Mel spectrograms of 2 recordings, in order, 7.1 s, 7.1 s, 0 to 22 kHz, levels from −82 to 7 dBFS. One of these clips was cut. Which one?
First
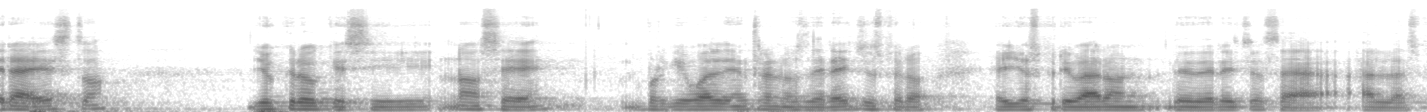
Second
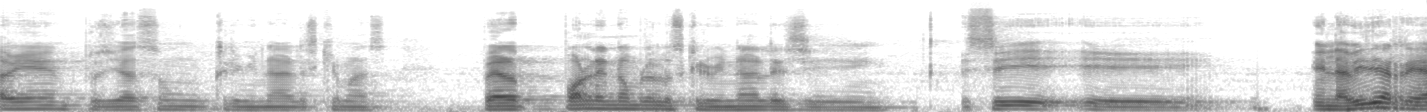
first; 1 cut; at 2.2 s

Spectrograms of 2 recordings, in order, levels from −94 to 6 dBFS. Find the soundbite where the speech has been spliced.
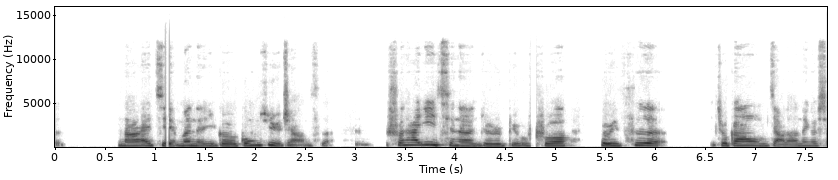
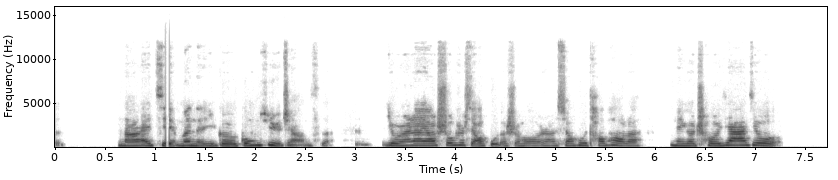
second; 1 cut; at 3.2 s

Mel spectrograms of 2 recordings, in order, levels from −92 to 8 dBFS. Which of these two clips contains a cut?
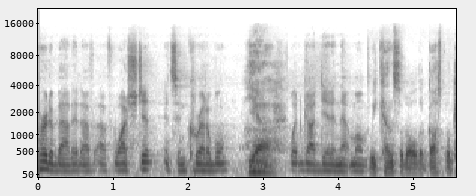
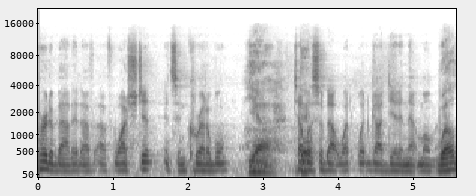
first; 2 cuts; at 3.3 s, 4.4 s

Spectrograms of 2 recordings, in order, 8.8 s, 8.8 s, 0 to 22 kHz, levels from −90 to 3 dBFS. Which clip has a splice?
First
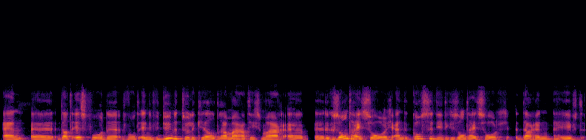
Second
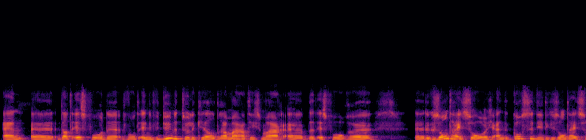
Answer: first; 1 cut; at 4.6 s

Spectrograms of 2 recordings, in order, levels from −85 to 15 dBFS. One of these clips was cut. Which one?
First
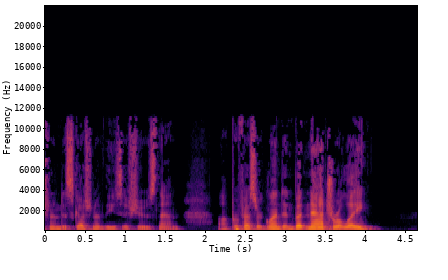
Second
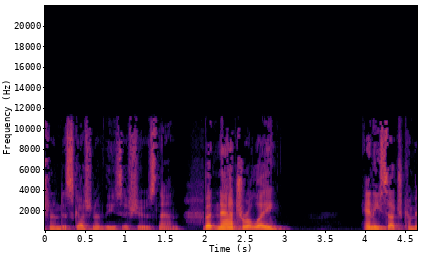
second; 1 cut; at 2.0 s

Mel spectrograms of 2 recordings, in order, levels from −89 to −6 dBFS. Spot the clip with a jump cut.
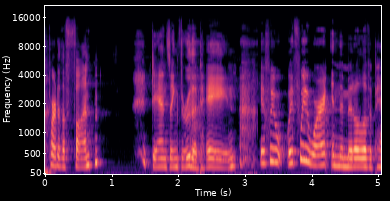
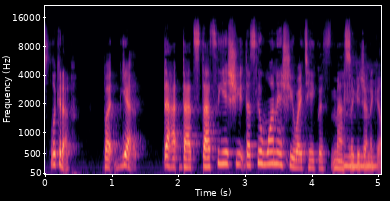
first; 1 cut; at 3.2 s

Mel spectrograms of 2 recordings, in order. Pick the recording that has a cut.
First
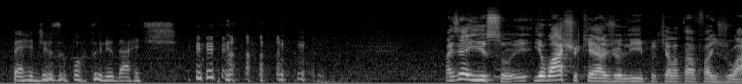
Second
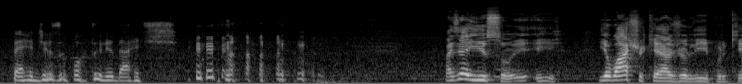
first; 2 cuts; at 5.3 s, 6.5 s

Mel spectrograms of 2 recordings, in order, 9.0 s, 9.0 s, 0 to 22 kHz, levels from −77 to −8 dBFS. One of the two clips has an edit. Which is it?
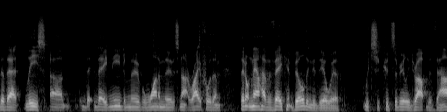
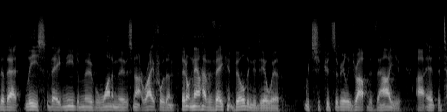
second; 2 cuts; at 0.9 s, 3.6 s

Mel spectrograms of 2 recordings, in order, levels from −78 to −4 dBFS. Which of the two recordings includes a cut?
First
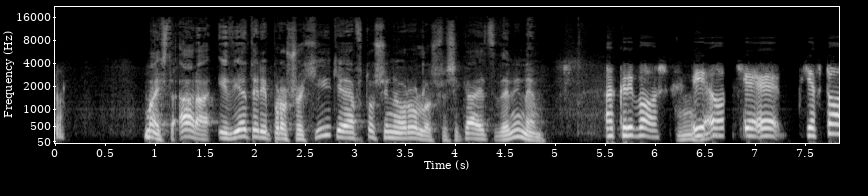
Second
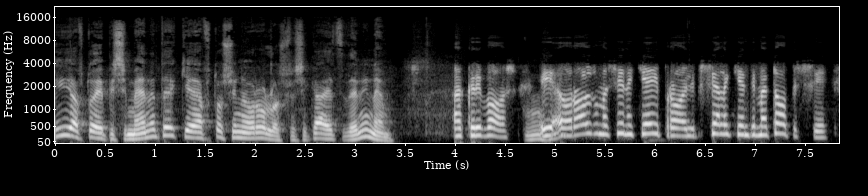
first; 2 cuts; at 2.7 s, 6.7 s

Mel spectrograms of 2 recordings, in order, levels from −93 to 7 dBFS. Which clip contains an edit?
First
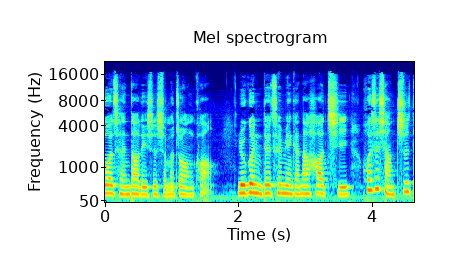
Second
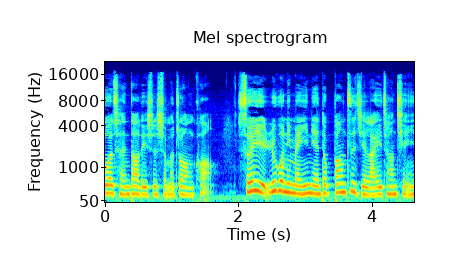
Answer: second; 1 cut; at 2.0 s

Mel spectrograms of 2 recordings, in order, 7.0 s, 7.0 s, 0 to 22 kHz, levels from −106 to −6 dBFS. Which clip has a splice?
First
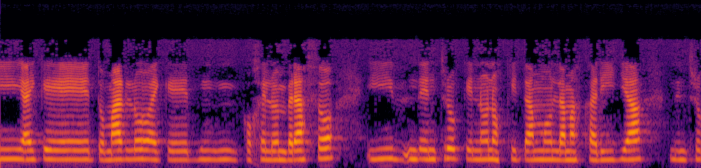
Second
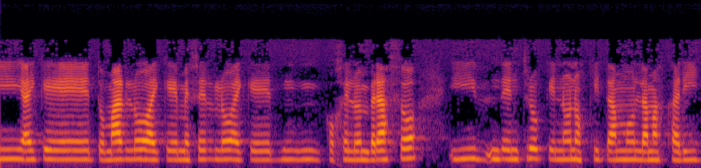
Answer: first; 1 cut; at 1.4 s

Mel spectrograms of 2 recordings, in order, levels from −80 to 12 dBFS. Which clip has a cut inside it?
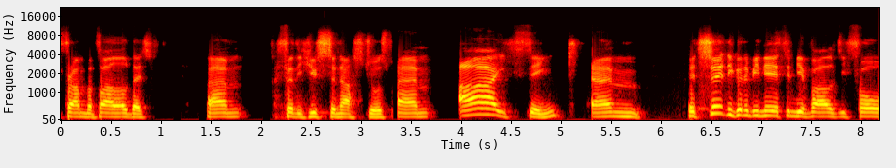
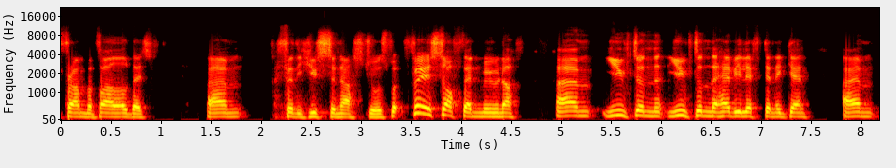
first; 2 cuts; at 3.3 s, 6.4 s

